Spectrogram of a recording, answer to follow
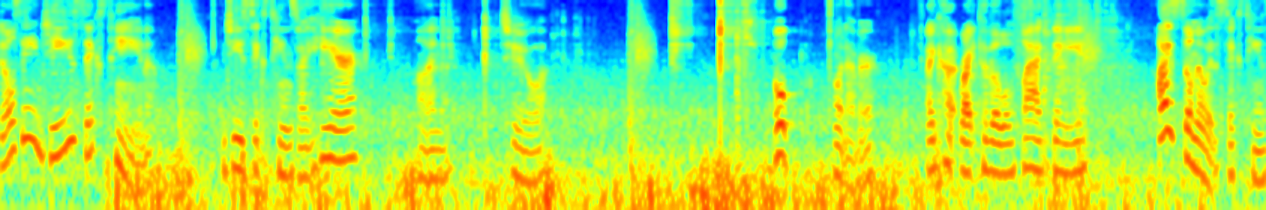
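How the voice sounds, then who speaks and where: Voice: medium pitch, big pitch swings, measured pace, pauses often, a bit bright, slight background noise. A streamer chatting casually with viewers while building a model kit, rambling from one thought to the next and greeting people by name. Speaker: VTuber streamer.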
